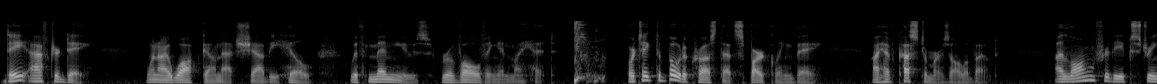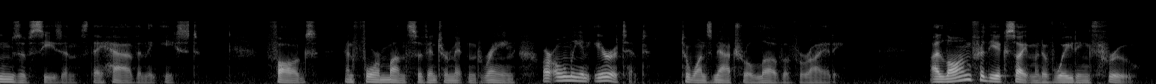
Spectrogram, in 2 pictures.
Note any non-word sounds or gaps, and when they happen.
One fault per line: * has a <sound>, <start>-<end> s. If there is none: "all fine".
* has a thud, 5.7-6.1 s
